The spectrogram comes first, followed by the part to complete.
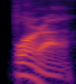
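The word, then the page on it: bourrée: American English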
